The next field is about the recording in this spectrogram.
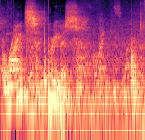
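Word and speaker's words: Priebus: the chairman of the RNC his name is pronounced RS prus and put other microphone away so we don't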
